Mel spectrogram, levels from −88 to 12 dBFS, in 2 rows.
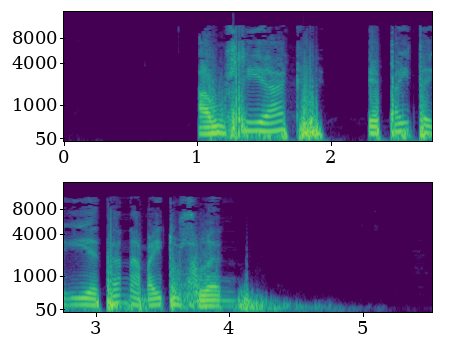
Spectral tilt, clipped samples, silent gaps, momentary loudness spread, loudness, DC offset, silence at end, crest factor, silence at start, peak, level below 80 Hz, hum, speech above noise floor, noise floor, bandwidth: -7 dB/octave; under 0.1%; none; 10 LU; -13 LUFS; under 0.1%; 1.1 s; 14 dB; 1 s; 0 dBFS; -30 dBFS; none; 75 dB; -86 dBFS; 11.5 kHz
